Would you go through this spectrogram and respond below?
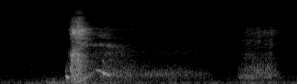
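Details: Single sharp, wet sneeze followed by a brief sniff, after the nose was tingling badly; the cause is unknown. Sneezing.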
